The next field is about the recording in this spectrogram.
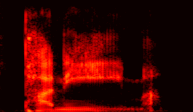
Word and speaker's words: panim: So the word for face in Hebrew is panim.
